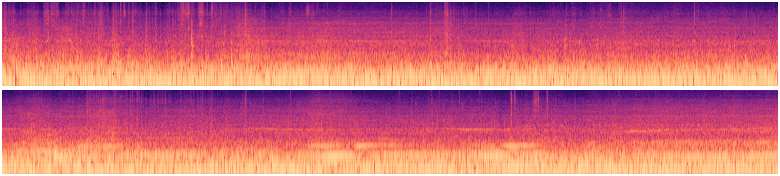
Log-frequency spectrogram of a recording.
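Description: Inside the cabin of a classic Lada Zhiguli, its inline-four engine running hard on a rough snowy track, the revs rising and falling and climbing about halfway through. Scattered knocks and thuds come from the car going over the bumpy surface.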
